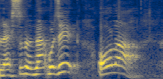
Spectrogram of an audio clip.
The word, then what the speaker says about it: hola: Hola. Not pronouncing the H.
